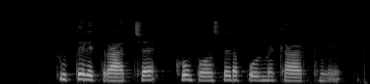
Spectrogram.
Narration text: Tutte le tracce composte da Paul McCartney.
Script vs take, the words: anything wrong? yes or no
no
